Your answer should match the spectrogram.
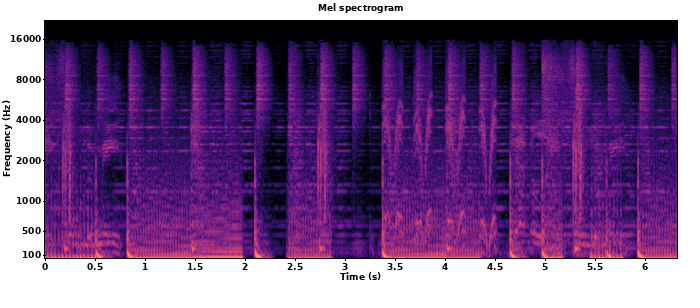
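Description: Instrumental hip hop beat with heavy bass and drums, with DJ turntable scratching cut in over it; no vocals.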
